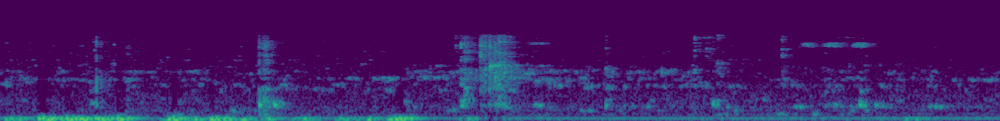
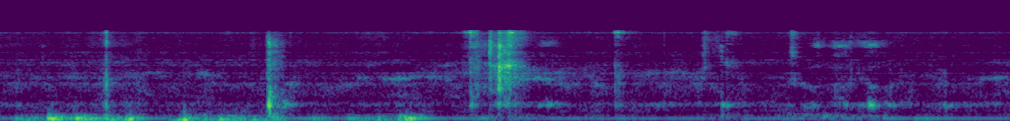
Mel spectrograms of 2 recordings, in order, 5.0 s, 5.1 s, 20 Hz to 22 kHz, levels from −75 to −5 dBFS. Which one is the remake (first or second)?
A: second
